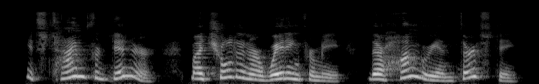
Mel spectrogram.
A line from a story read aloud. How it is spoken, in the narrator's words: she cried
